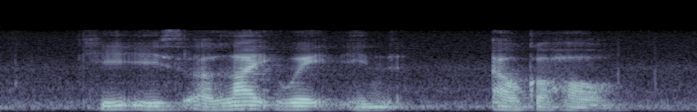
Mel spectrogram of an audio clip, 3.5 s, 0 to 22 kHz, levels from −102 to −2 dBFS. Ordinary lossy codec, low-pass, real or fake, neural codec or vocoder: none; 7.2 kHz; real; none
